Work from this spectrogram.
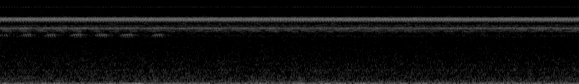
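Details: A continuous high ringing insect drone at a fixed camera location, with a few faint pulsed chirps early on, then only the even sustained buzz over low background noise.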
